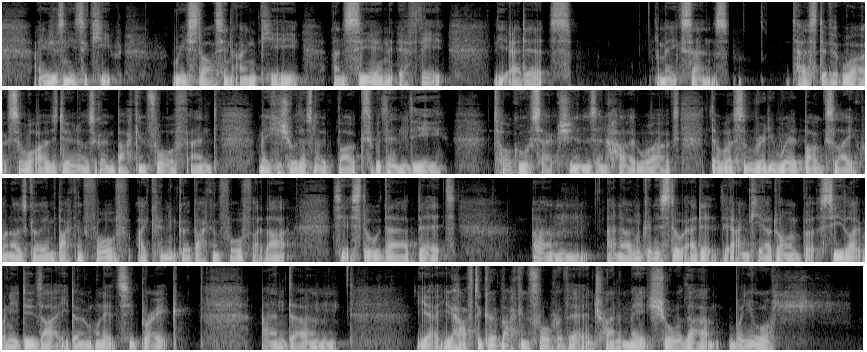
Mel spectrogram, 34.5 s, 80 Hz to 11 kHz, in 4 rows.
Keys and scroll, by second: 1.4 super+q, 4.0 super+space, 4.6 n, 5.8 BackSpace, 6.4 n, 7.0 Return, 8.6 a, 10.4 space, 11.3 Return, 11.9 k, 12.1 Return, 13.3 space, 14.7 Return, 14.9 -, 15.1 space, 16.9 alt+BackSpace, 17.8 BackSpace, 18.8 Return, 19.0 BackSpace, 19.2 Return, 20.3 super+BackSpace, 21.6 Return, 22.2-27.1 typing, 24.3 Return, 24.9 Return, 25.5 Return, 26.7 Return, 27.7 Return, 28.1 BackSpace, 28.3 Return, 28.7 BackSpace, 29.3 super+Return, 29.9 BackSpace, 31.4 BackSpace, 32.2 alt+BackSpace, 33.4 BackSpace.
